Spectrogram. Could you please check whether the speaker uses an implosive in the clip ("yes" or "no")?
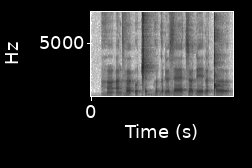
yes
